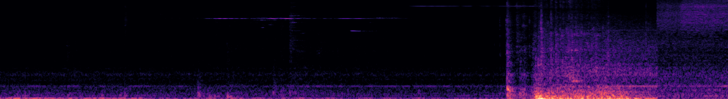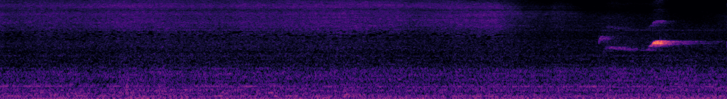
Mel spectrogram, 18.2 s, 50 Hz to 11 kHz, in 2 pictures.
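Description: Nagano Electric Railway 3500-series electric train car drawing to a stop, its low running rumble dying away. About six seconds in, the doors slide open with a loud burst of air. A steady hiss follows while the car stands at the platform, and a short loud tone sounds near the end.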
